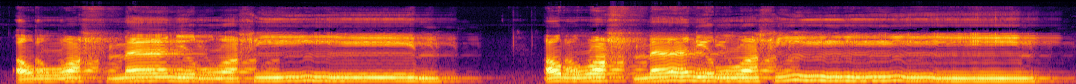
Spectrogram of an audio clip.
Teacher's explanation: را کے اوپر زبر ہے، اس لیے را کو موٹا پڑھیں گے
